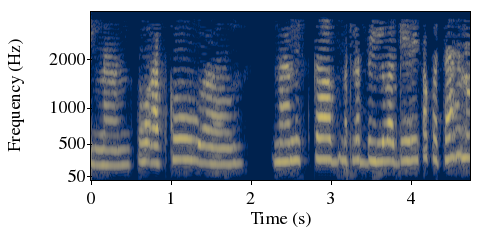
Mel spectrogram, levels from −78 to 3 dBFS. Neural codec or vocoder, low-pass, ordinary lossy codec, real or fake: codec, 44.1 kHz, 2.6 kbps, DAC; 3.6 kHz; MP3, 16 kbps; fake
